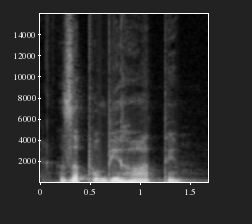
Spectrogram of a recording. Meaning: 1. to prevent, to forestall, to avert 2. to curry favor, to ingratiate oneself (with), to wheedle, to fawn, to suck up (to) (+ пе́ред (péred))
- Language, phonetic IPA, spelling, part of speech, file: Ukrainian, [zɐpɔbʲiˈɦate], запобігати, verb, Uk-запобігати.ogg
